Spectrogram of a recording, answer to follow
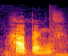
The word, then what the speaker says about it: happened: What happens What happens Recuerden que la última e no se pronuncia es un verbo regular termina en N al hacer el pasado no pronunciamos la e final hapence suena una d al final happens What happens Qué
